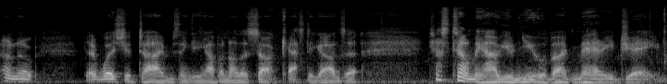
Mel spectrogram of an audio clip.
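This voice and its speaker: Husky, genial Doctor Watson. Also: male voice, low voice, moderate pace. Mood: amused, bantering. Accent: English. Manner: hearty, good-humoured, gentlemanly. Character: genial, admiring male Victorian doctor, loyal friend. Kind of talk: British radio drama acting.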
